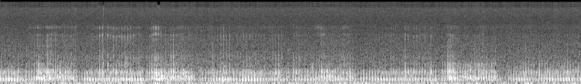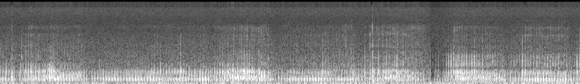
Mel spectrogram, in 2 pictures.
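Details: Domestic cat purring steadily in a long calming recording, a low continuous rumble with soft rhythmic swells as breaths alternate, roughly every second or so, with no other clear sounds.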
